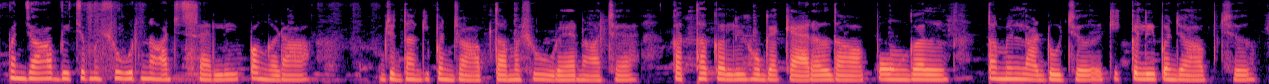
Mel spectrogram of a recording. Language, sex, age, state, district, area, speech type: Punjabi, female, 30-45, Punjab, Patiala, rural, spontaneous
